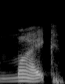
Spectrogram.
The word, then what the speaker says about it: Mike: The I in the word Mike becomes a long I when it ends in E.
